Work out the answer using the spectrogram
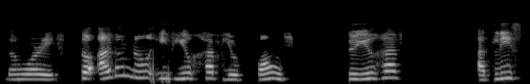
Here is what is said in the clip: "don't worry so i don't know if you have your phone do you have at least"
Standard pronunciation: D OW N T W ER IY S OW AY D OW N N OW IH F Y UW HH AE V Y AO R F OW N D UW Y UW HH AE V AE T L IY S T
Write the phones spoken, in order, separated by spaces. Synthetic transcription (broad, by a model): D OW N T W ER IY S OW AY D OW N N OW IH F Y UW HH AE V Y AO R P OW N D UW Y UW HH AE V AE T L IY S T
